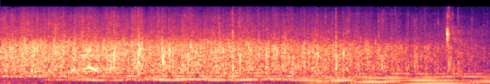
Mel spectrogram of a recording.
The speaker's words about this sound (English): Honored to have Senator Emmanuel Jones with us today. Give God a hand clap of praise for our senator.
